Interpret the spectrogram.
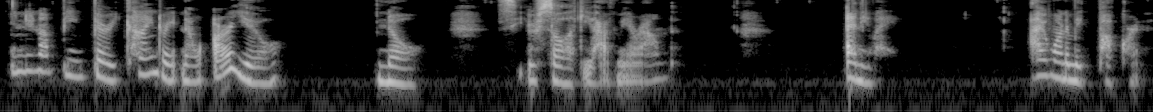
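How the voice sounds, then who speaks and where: A woman voicing a bratty, clingy, possessive young girlfriend in an ASMR roleplay, pouty and demanding, with a breathy, often whispery delivery. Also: on the high side, heavily acted. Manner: pouty, demanding, halting, with sighs. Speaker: voice actress in a roleplay.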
